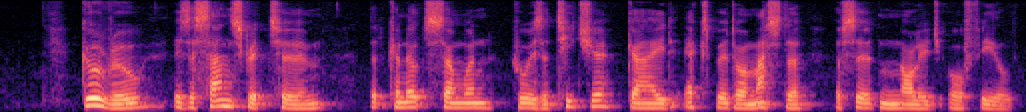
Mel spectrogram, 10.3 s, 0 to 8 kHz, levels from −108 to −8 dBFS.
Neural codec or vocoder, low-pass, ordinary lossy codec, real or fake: none; none; none; real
